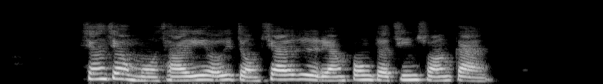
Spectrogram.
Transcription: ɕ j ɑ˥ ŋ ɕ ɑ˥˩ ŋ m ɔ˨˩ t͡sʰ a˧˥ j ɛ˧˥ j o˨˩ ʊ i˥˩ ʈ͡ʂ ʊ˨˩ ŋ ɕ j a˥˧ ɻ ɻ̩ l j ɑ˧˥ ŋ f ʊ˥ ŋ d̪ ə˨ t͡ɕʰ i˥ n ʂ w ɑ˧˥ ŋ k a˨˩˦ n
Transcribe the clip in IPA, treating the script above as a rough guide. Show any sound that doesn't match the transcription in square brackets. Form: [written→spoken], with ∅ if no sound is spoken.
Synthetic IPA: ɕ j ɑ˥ ŋ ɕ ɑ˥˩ ŋ m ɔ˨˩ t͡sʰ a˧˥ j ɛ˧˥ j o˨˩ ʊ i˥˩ ʈ͡ʂ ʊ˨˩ ŋ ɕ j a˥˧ ɻ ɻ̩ l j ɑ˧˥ ŋ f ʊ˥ ŋ d̪ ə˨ t͡ɕʰ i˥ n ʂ w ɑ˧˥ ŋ k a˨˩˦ n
